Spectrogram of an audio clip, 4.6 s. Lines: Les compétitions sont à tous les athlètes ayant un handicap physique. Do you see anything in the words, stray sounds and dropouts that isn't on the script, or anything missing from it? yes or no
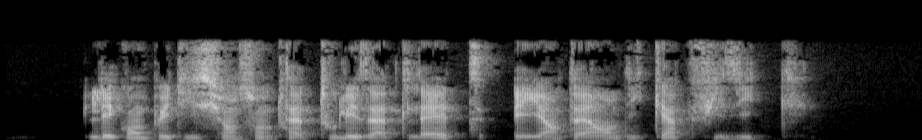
no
